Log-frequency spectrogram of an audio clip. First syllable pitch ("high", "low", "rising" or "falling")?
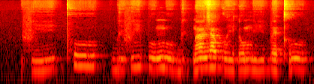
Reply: rising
